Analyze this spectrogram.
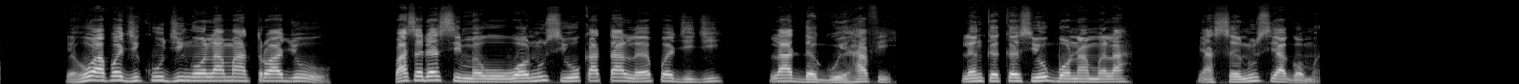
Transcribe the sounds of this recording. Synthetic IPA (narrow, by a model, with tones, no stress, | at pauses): jḛ˨ɦo˦wa˨ɸɛ˦d͡ʑi˦ku˦d͡ʑi˦ŋɔ̃˦la˦mã˦˨t̪ɾɔ˦a˨d͡ʒo̰˦˨ | ba˦s̬ɛ˦ɖɛ˦si˨mɛ̃˨wo˨wɔ˨nũ˦si˨wo˦ka˦t̪ã˦lɛ˨ɛ˦ɸɛ˦d͡ʑi˨d͡ʑi˦ | la˦d̪ɛ˨ɡo˨e˨ɦa˦fi˨ | lɛ˨ŋ̩˦kɛ˦kɛ˦si˨wo˦ɡ͡bɔ˨nã˨mɛ̃˨la˦ | mḭ̃˨a̰˨sɛ˨nũ˦si˨a˨ɡɔ̰˨mɛ̰̃˨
